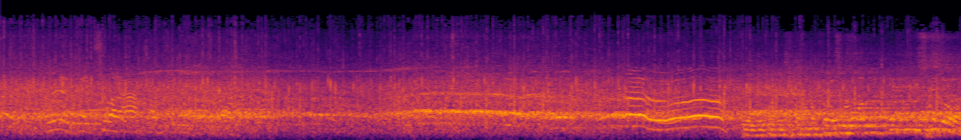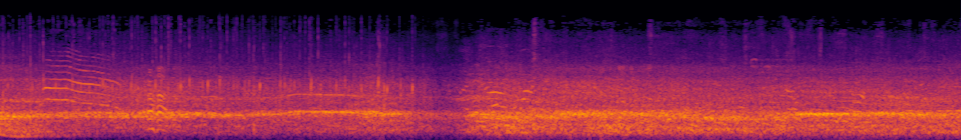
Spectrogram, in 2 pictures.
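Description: A large crowd sings loudly together in an open stadium.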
